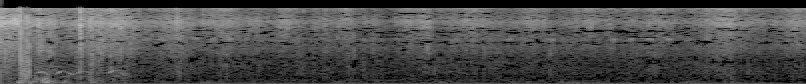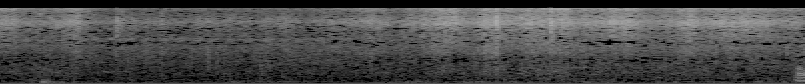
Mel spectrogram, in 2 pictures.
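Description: Leaves, grass and stems rustling and brushing as a hiker pushes through a dense overgrown path on foot. The rustling is louder in the first second and again a few seconds before the end.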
